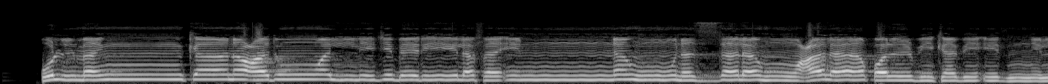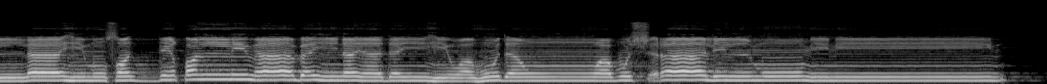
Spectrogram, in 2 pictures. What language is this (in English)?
Arabic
